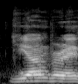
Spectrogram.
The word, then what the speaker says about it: Guillain-Barré: How do I pronounce this? Guillain-Barré syndrome is what I'm.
